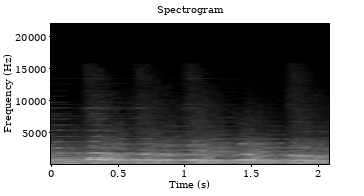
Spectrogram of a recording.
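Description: Classical orchestral music with choral voices, sustained notes held and moving smoothly.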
